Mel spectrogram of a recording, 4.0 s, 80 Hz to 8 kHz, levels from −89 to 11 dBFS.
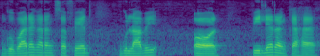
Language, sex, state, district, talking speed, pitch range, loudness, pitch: Hindi, male, Jharkhand, Palamu, 150 wpm, 110-125 Hz, -19 LUFS, 120 Hz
